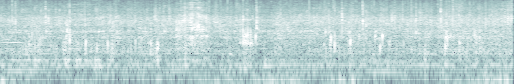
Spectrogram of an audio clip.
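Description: A pot of food bubbling at the boil, with irregular little pops and crackles.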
